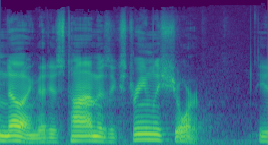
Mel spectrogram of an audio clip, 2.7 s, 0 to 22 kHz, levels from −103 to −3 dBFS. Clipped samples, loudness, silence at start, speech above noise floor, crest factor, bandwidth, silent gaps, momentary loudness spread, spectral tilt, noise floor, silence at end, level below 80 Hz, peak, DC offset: under 0.1%; -25 LUFS; 0 s; 21 dB; 18 dB; 16 kHz; none; 7 LU; -5.5 dB/octave; -46 dBFS; 0 s; -58 dBFS; -8 dBFS; under 0.1%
